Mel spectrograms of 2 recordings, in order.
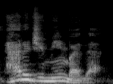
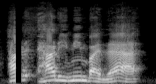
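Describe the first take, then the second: First: It sounds puzzled and unsure. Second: It sounds mean and aggressive.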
